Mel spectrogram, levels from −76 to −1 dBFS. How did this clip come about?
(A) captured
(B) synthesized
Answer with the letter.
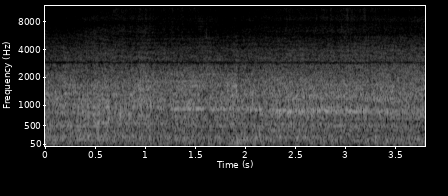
A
